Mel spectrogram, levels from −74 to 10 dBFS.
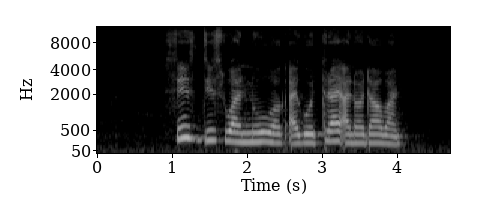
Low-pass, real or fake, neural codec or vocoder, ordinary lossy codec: none; real; none; none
